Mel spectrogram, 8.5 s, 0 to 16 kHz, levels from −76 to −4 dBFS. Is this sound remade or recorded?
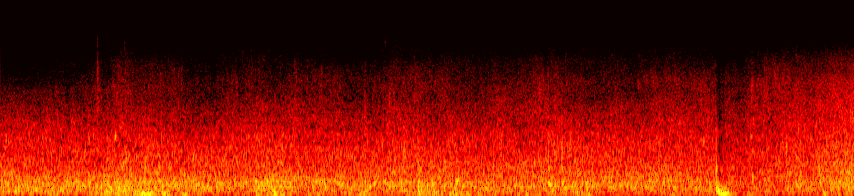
recorded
